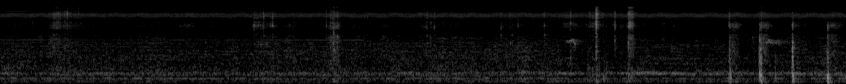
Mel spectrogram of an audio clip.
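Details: Continuous droning hum of a wild Apis cerana colony moving into a trap box set three months earlier, with scattered taps and knocks growing more frequent toward the end.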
